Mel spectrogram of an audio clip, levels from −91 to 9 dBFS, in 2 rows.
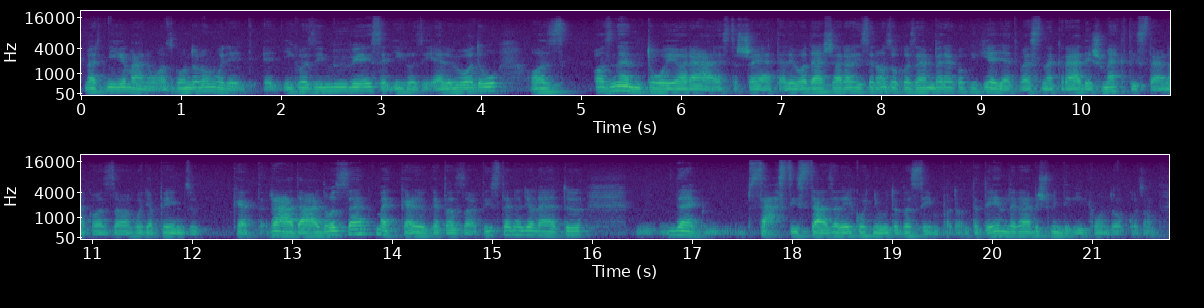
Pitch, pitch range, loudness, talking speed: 125 Hz, 115-135 Hz, -34 LUFS, 155 wpm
